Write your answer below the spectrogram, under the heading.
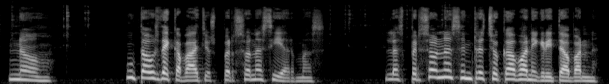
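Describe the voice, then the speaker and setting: A woman's voice: mid-range voice, big pitch swings, measured pace, fairly bright tone, dry recording, studio quality. A woman playing a frank, touchy young female sorcery student who sees visions in dreams, defensive and sardonic, in an audiobook drama.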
